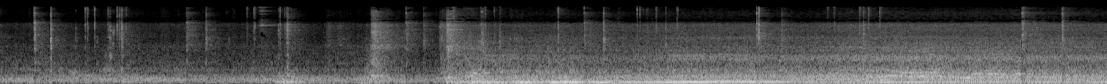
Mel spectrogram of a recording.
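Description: A torque wrench ratchets and clicks on cylinder-head bolts. About four seconds in, a louder steady low motor hum starts up and keeps running, drowning out the wrench.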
